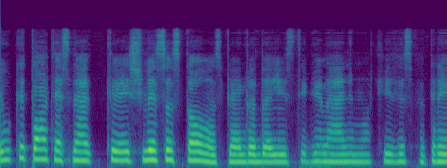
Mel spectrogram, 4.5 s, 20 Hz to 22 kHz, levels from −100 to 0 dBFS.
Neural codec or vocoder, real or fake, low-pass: codec, 24 kHz, 0.9 kbps, WavTokenizer, medium music audio release; fake; 10.8 kHz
